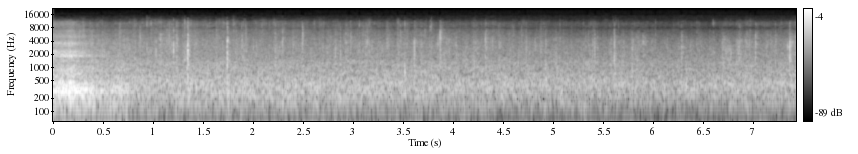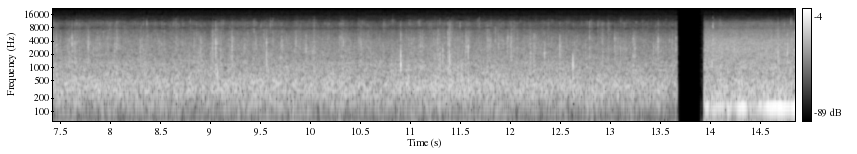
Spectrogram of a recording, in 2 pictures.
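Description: Steady rain patters on a surface during a foggy July mountain hike near Lac de la Maix, a soft even hiss that lasts throughout and cuts out briefly near the end.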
